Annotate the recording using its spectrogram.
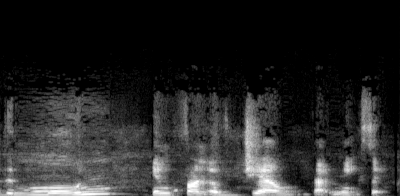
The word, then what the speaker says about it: Jeun: Jeun. – Jeun. So how do you spell that? – J-E-U-N. – J-E-U-N.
